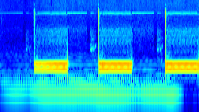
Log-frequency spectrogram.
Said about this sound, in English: The second half is triggered by a dead signal tone, and we hear an abrupt shift to a new piano part accompanied by a choir of chanting male voices,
